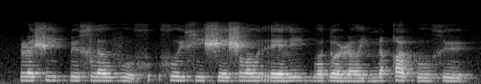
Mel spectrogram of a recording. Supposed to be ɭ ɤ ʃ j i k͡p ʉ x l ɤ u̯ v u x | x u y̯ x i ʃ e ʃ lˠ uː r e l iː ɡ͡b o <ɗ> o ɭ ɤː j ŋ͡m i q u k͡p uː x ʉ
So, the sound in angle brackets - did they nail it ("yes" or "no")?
yes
